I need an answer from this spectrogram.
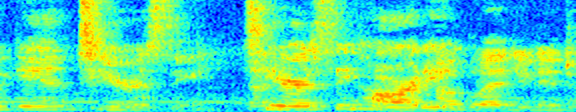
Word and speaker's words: Teracie: do you say your first name again seriously taracy hardy i'm glad you didn't try to say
